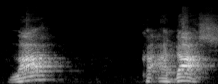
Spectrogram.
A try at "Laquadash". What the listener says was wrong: Laquadash. Laquadash. that's one syllable. That's Ka.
